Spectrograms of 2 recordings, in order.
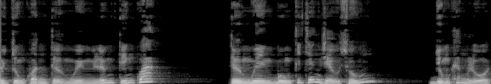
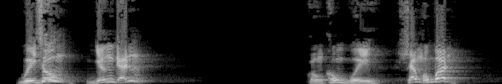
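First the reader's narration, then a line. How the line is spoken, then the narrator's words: Cold shout. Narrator (Vietnamese): Trần Đức quát lạnh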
